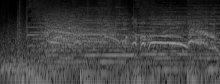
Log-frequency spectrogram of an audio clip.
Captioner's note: crowd cheering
